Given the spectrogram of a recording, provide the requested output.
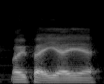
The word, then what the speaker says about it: Maupay: Neil Maupay, is it? How do you say his name? Maupay, is it? Maupay. Maupay, yeah.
